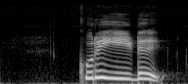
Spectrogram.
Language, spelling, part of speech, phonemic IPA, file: Tamil, குறியீடு, noun, /kʊrɪjiːɖɯ/, Ta-குறியீடு.ogg
- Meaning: symbol, mark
